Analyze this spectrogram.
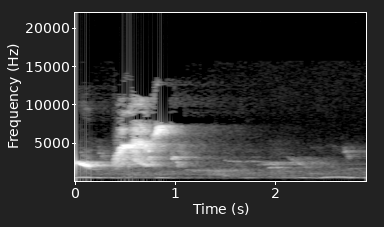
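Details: Common blackbird calling persistently without an answer: one quick fluted note sliding into a high, thin twittering burst, followed by near quiet with only a low steady tone in the background.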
